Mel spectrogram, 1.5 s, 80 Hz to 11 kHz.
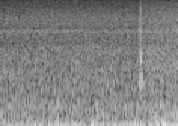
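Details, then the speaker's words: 2004–2011 Ford F150 with manual climate control, after blower motor resistor replacement: steady, even rush of air from the blower through speeds one to four, no rattle, whine or ticking; fan working normally. "So we'll go ahead and turn the key forward and let you hear the fan. You can see it's already running on low."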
